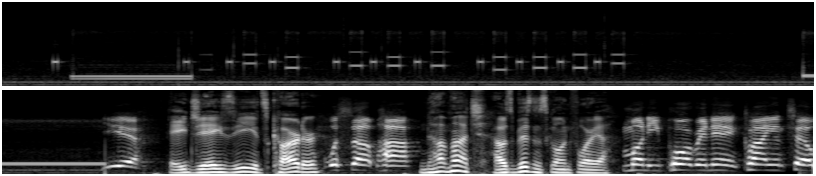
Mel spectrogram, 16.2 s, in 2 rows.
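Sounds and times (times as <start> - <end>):
phone line tone: 0.5 - 6.3, 8.0 - 9.2
speech: 9.2 - 16.2.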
